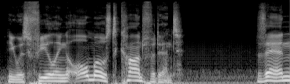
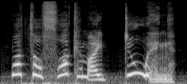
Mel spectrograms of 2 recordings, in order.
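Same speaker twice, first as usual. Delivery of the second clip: the panic breaks out in a squeak; panicked outburst. Acted. Daniel realizing his shot could break the window, very high panicked cry.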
